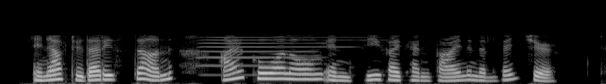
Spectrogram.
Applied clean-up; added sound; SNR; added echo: classical method Wiener filter.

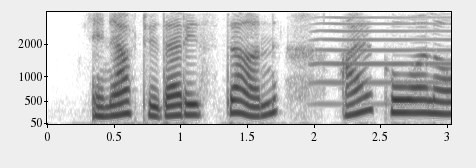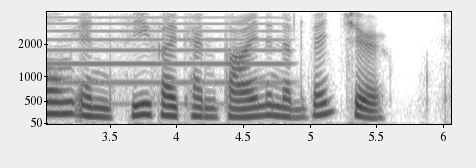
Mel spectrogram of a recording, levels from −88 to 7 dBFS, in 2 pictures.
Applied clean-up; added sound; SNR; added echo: none; Trumpet; 18 dB; none.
